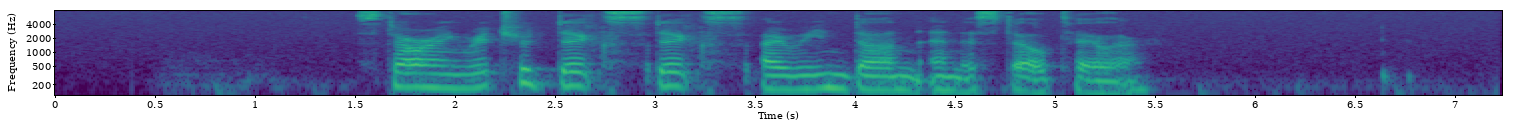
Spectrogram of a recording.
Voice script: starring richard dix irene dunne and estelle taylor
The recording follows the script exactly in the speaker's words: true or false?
false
